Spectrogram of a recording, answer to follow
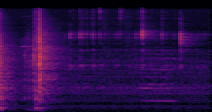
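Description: Two sharp knocks about half a second apart as a carafe is set into the dispensing slot of a countertop reverse osmosis water purifier, followed by a faint high hiss.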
